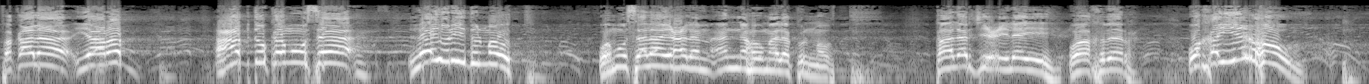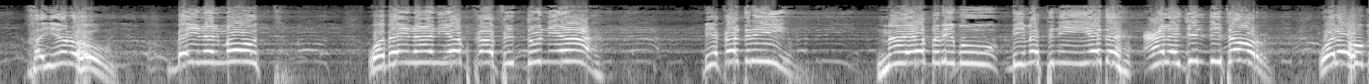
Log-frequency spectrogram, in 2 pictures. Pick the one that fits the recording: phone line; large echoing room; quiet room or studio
large echoing room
